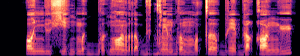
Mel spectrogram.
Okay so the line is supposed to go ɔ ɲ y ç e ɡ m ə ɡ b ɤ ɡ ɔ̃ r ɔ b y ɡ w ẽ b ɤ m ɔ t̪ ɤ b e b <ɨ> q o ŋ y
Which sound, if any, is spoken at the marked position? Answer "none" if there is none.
e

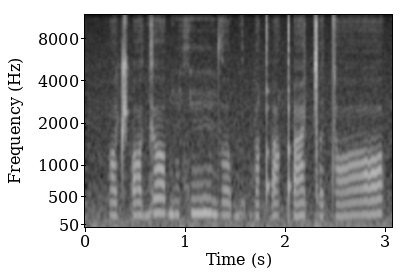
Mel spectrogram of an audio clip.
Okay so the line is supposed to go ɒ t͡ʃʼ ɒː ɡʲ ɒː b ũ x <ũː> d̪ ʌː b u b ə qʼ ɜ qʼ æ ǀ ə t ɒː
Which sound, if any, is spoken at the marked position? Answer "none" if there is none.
ũː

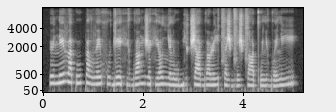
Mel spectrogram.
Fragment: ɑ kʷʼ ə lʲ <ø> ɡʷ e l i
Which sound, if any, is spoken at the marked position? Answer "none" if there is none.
ɘ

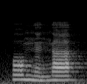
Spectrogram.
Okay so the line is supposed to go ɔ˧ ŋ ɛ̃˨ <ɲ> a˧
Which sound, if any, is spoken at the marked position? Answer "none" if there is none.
ŋ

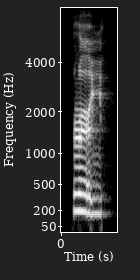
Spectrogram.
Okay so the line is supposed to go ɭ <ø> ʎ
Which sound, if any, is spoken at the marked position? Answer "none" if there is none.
ø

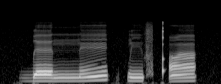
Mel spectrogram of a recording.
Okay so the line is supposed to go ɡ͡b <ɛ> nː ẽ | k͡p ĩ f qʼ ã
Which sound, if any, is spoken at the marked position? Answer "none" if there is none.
ɛ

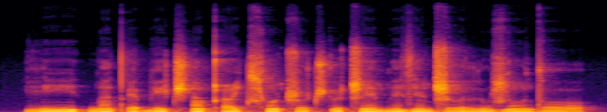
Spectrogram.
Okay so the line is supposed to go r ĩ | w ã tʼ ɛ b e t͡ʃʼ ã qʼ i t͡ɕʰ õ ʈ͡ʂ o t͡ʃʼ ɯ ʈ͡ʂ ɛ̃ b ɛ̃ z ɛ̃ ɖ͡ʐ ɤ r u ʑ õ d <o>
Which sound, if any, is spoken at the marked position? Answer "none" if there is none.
ɔ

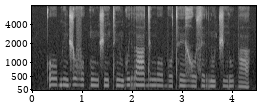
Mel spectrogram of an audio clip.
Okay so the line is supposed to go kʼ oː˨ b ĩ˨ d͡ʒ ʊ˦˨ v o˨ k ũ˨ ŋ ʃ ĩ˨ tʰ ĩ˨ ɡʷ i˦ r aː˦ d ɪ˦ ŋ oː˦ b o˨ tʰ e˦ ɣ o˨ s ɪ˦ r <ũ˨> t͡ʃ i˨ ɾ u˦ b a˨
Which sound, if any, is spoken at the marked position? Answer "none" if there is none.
ũ˨˦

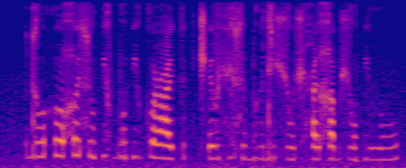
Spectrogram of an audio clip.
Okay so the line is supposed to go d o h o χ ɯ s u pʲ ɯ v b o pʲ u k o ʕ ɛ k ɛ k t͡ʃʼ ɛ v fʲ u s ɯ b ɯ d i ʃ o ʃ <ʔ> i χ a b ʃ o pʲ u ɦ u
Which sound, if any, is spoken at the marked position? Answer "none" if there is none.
ħ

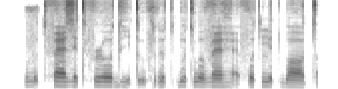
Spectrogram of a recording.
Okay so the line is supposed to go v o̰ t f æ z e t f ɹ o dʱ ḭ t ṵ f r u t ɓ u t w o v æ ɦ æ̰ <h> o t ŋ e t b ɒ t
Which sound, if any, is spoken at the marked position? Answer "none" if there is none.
f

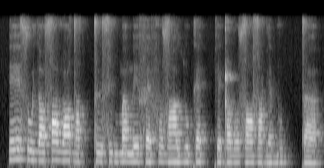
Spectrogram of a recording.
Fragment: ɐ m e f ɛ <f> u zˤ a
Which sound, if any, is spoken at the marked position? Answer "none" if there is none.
f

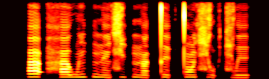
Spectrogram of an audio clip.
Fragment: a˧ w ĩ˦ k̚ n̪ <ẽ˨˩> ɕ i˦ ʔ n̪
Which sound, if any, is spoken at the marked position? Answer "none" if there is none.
ẽ˨˩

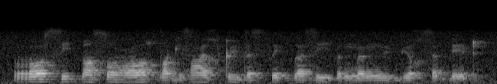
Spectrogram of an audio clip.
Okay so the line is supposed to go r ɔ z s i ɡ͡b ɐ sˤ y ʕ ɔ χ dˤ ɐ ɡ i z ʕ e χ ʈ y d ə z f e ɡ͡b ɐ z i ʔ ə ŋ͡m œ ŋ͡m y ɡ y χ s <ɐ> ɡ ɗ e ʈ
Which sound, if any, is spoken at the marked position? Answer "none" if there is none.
ɐ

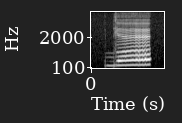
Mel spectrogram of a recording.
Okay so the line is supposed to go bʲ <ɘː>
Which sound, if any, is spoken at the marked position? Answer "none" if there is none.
ɛː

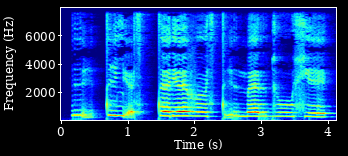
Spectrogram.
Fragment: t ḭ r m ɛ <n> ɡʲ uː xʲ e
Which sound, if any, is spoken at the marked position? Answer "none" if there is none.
r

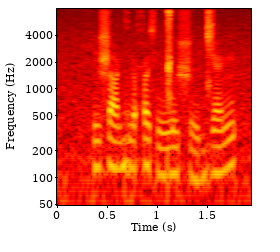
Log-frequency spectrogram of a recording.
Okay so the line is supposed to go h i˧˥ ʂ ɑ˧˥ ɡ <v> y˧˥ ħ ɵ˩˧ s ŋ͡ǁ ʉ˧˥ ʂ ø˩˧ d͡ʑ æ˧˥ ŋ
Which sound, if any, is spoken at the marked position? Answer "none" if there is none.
w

